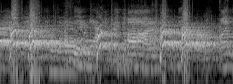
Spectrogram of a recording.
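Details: Luca, a chatty foster dog, produces repeated high, tonal yelps, each starting with an upward flick and then holding a steady pitch, coming about once a second over continuous whining; people greet him.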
